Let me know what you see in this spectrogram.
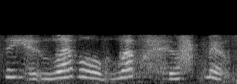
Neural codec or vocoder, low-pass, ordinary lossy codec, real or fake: codec, 16 kHz in and 24 kHz out, 0.6 kbps, FocalCodec, streaming, 4096 codes; 7.2 kHz; AAC, 16 kbps; fake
